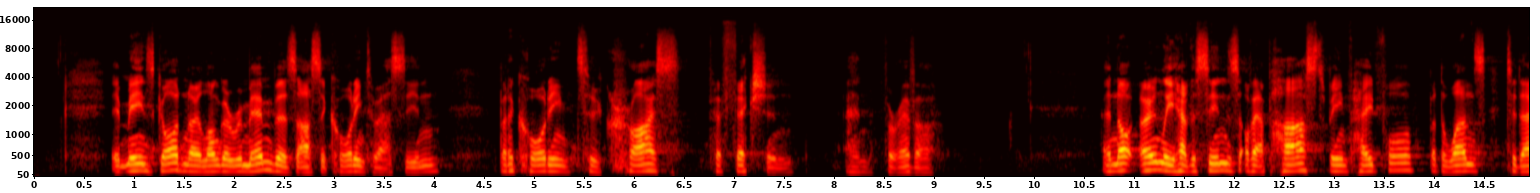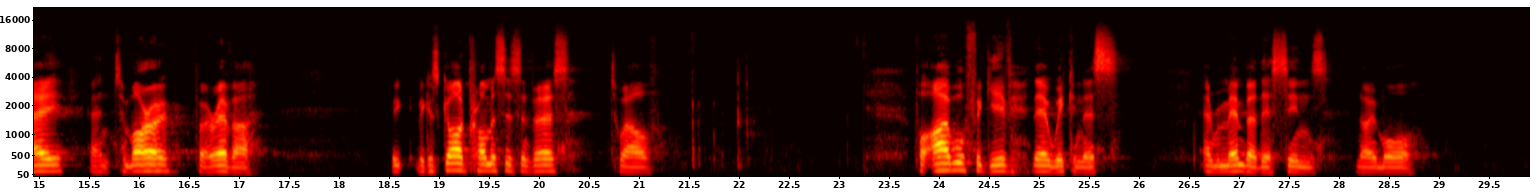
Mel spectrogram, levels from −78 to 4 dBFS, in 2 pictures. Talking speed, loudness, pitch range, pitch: 110 wpm, -31 LUFS, 130-150 Hz, 140 Hz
